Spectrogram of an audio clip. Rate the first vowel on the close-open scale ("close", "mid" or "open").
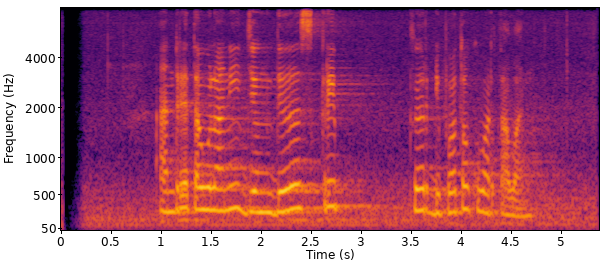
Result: open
